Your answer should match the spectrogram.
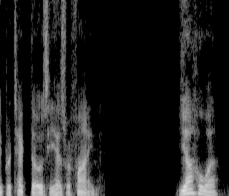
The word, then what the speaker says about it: Yahowah: Yahowah, Yahowah, the proper pronunciation of Yahowah, God's personal and proper name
